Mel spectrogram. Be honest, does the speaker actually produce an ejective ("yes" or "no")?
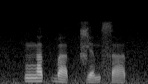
no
